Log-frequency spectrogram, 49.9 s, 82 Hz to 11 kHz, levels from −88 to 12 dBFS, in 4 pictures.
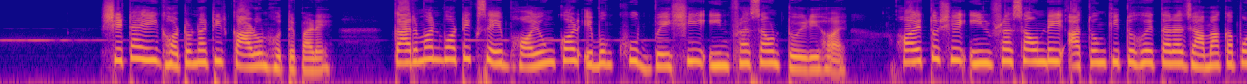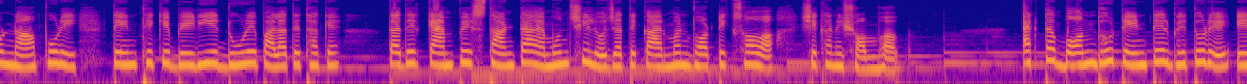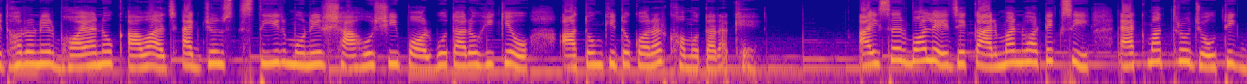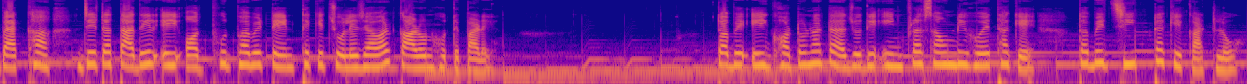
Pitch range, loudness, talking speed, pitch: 230-280 Hz, -16 LUFS, 105 wpm, 255 Hz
